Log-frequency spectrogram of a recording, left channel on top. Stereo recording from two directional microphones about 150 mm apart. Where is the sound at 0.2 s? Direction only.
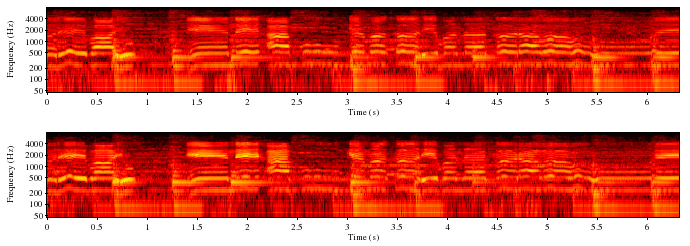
30° left (ahead or behind).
